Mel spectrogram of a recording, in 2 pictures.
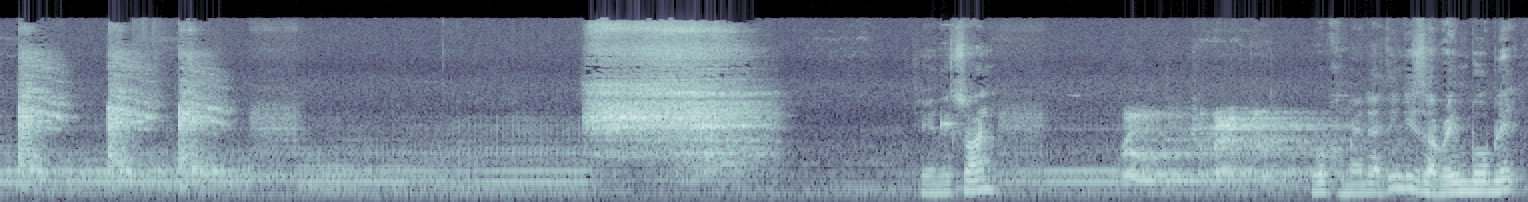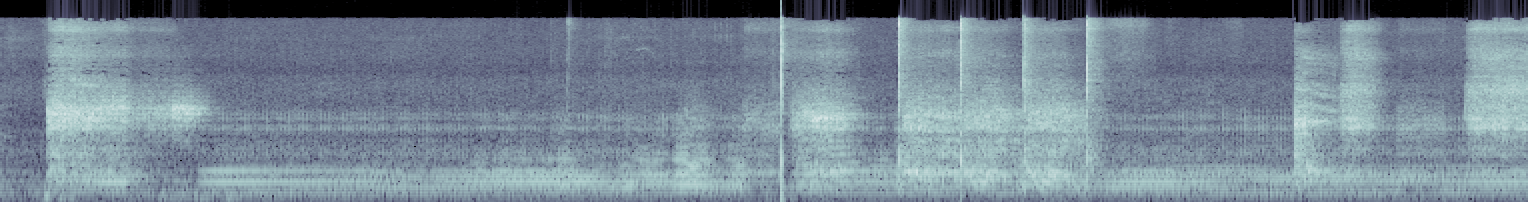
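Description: A toy light saber hums steadily.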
